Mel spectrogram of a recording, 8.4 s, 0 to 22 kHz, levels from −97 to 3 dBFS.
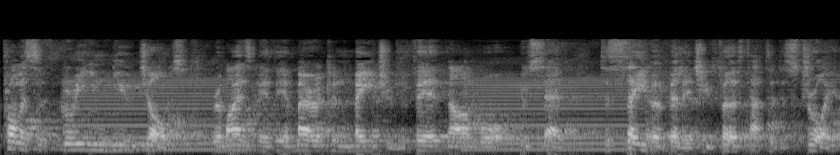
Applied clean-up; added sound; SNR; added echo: none; Wind instrument, woodwind instrument; 16 dB; reverberation time 2.3 s.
